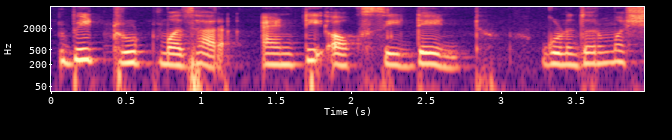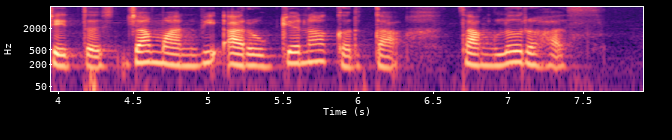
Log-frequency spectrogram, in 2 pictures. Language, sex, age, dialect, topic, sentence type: Marathi, female, 25-30, Northern Konkan, agriculture, statement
